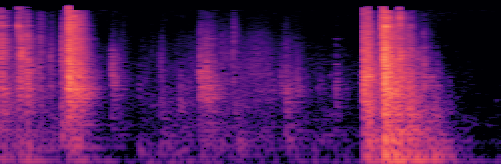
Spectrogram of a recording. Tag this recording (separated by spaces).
close door doorknob hollow knob light open shut turn wood wood-door wooden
